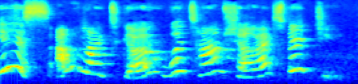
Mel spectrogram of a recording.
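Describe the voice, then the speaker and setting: Squeaky and extremely high, a woman's voice comes through. It is a put-on character voice. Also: moderate pace. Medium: read story.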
